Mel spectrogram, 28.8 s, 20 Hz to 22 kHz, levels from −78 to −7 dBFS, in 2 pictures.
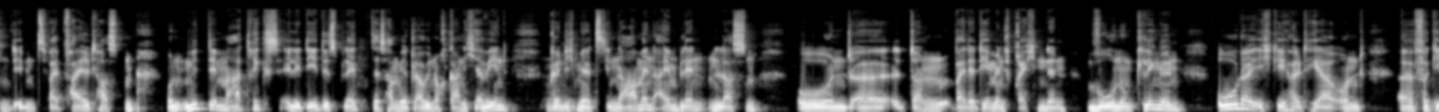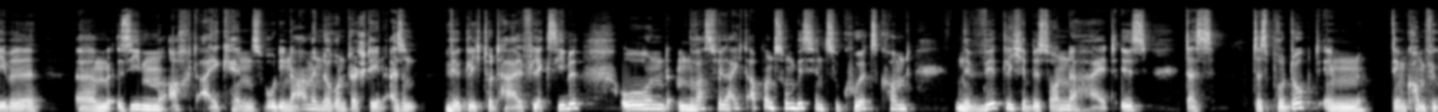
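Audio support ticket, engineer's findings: Gain pumping, whole clip. Level swing around 20 dB. Speech squashed, loud and quiet passages closer in level. Likely cause: input gain set far too high, with a fast limiter or compressor clamping each peak and releasing into the gaps. Check preamp gain staging first, then limiter attack and release settings.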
